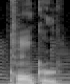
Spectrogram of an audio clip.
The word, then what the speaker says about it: Concord: in the comments over my pronunciation of Concord instead of saying conquered um I I've decided that I'm going to to stick to my guns and I'm going to stick with Concord and here's why take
